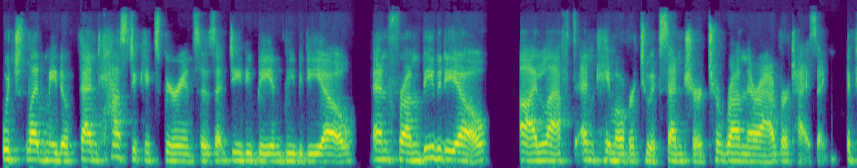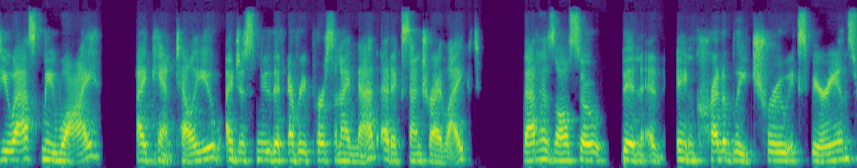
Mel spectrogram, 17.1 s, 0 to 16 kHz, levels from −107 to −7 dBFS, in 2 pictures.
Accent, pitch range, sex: American, 170-200 Hz, female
